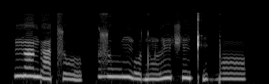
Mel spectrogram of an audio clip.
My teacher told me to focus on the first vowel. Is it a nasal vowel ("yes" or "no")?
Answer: yes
